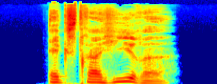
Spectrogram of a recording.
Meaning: inflection of extrahieren: 1. first-person singular present 2. first/third-person singular subjunctive I 3. singular imperative
- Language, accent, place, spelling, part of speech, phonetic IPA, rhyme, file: German, Germany, Berlin, extrahiere, verb, [ɛkstʁaˈhiːʁə], -iːʁə, De-extrahiere.ogg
